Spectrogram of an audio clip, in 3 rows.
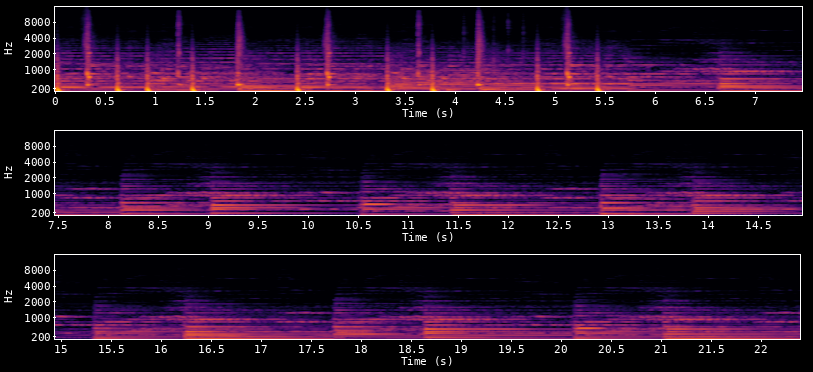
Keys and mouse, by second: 1.8 click, 2.4 g, 7.0 g, 10.3-11.4 drag, 13.6 click, 13.8-15.0 drag, 15.3-16.7 drag, 16.3 s, 19.2 click, 19.9 g.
